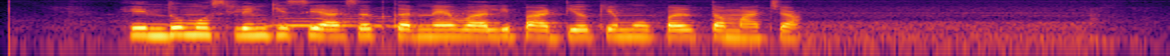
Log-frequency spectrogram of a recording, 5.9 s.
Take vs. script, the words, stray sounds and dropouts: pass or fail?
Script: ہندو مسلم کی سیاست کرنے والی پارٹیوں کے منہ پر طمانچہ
pass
